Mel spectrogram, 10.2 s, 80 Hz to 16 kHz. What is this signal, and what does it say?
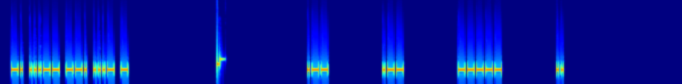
Morse code, heard as a keyed tone, about 36 wpm, spaced as for 16 wpm, 700 Hz. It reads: N3GVT WW0I
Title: USA Call Signs - 8x Character Spacing - 35wpm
